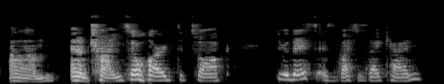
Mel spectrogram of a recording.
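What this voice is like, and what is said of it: Sick voice, cracking, dry throat. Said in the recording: “I'm a little sick, so that's why my voice keeps on cracking out ... I keep on getting a dry throat ... I hope I don't sound terrible”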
